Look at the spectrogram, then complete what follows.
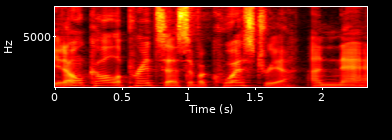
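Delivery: ordinary delivery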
